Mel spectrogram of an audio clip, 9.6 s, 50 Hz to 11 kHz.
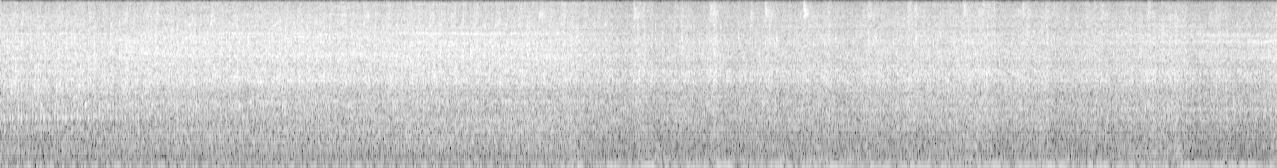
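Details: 1985 Monte Carlo SS with a cammed 6.0 LS2 swap, sitting 5 years, fuel system rebuilt, fuel pressure fine, injectors getting signal. Deep V8 idle with an uneven lope and occasional dropped pulses; still misfiring from stuck injectors.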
